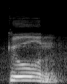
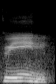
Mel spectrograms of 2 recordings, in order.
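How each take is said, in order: First: It begins with a ky sound and long oo. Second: It begins with a kw sound and long ee. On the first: The speaker calls it wrong. "क्यून नहीं है" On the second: The speaker calls it right. "आपको इसको pronounce करना चाहिए क्वीन"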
